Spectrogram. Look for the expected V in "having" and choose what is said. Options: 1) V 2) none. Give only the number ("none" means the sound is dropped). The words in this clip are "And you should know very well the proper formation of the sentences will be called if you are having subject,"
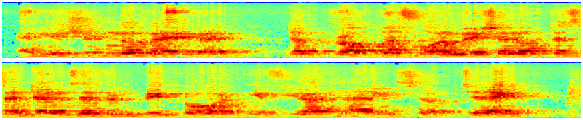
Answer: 2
